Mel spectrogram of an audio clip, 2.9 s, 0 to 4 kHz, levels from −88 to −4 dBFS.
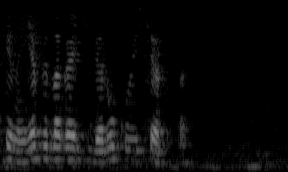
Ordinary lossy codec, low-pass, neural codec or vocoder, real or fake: AAC, 24 kbps; 3.6 kHz; none; real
